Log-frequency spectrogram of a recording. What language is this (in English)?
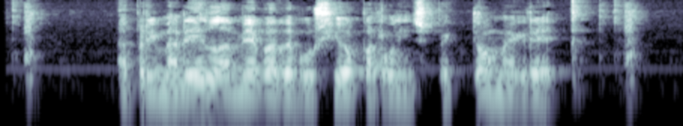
Catalan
